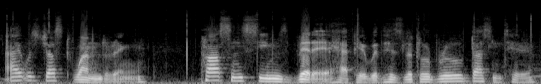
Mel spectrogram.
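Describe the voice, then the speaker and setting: An actor playing a probing, politely curious colleague in a radio drama, with a needling manner. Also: male voice, on the low side, very animated, unhurried, over loud music, low-quality recording. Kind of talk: old-time radio drama acting.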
